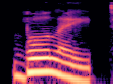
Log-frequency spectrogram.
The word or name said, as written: bullate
